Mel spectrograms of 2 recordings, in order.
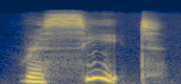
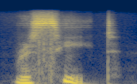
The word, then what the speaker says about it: receipt: Receipt. How do you spell that? The P is silent, right? Yes, good point, Alice. The P is silent. We say it like receipt.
